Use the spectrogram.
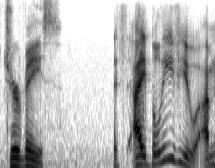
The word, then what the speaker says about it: Gervais: That's His last name is called Gervais, not Wait, who's Jarvis.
